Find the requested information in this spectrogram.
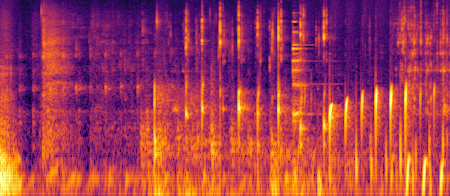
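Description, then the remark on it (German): Brewdog Punk IPA Postmodern Classic beer glugs out of a bottle into a glass in a quick run of gurgling plops that climb in pitch as it pours, with a fizzy foaming hiss underneath and no talking. “Es schäumt auch so schön im Glas.”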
